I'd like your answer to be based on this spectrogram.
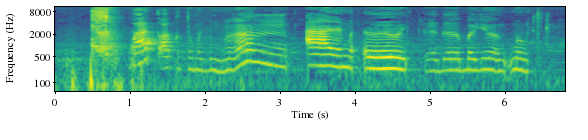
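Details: A sharp cough followed by voiced, drawn-out throat sounds and vocalizing in a small room, while the person is trying to make content.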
